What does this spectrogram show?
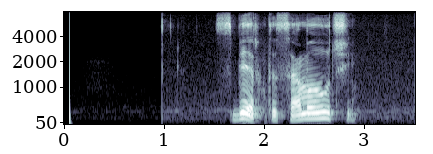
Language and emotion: Russian, positive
